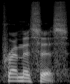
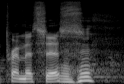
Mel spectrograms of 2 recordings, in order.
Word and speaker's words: premises: run Cloud native on premises yes I said it right premises thank you somebody says on premise that's not it's on premises not to get English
